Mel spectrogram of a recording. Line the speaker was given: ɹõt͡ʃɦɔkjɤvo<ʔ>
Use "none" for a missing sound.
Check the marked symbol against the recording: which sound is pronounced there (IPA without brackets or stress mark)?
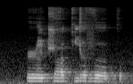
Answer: k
